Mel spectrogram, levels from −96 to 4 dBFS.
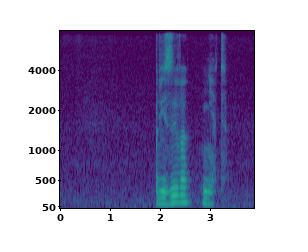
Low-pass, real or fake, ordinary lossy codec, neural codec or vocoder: none; real; none; none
